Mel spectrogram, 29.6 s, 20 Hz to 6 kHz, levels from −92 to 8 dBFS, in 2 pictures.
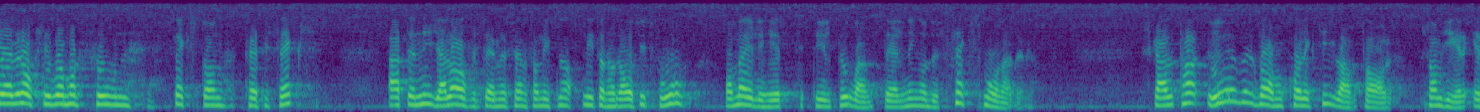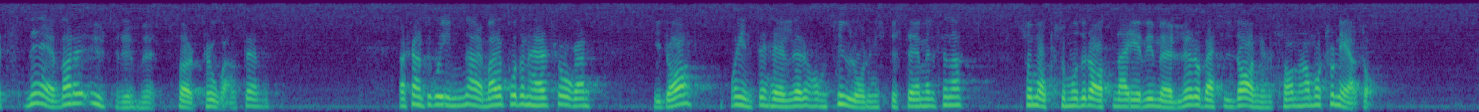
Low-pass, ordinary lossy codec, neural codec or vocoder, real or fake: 5.4 kHz; none; vocoder, 22.05 kHz, 80 mel bands, HiFi-GAN; fake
